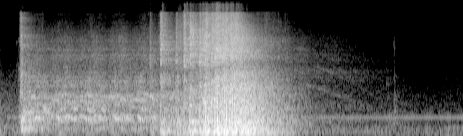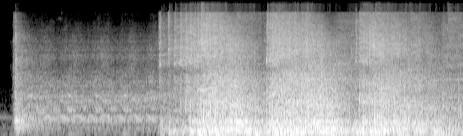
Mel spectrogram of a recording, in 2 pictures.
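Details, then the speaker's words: Supercharged (blower) Volkswagen engine in a custom dune buggy, after tapping carburetor to free a suspected stuck float: cranks briefly, starts cleanly into lumpy blower-whined idle with crisp revs, no backfiring; normal start. "Turn the key, and it starts. Just as it was advertised. I love the sound of Volkswagen engines."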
